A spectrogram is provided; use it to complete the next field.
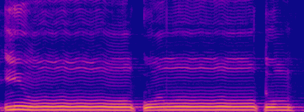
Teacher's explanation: Alaihi in kuntum, nun sukun bertemu kaf ikfa hakiki kita samarkan bunyi nun sukun dan mendengung selama 3 harokat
